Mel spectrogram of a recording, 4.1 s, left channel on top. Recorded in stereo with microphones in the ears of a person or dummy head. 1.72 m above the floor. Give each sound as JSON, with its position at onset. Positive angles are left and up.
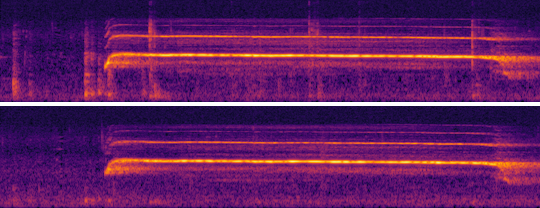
{"t": 0.8, "sound": "a scream", "side_deg": 70, "distance_m": 1.8}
